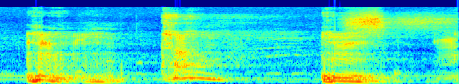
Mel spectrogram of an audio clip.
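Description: A woman's voice through a stage microphone making three short, sharp, cough-like vocal bursts about two-thirds of a second apart, each dropping in pitch.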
